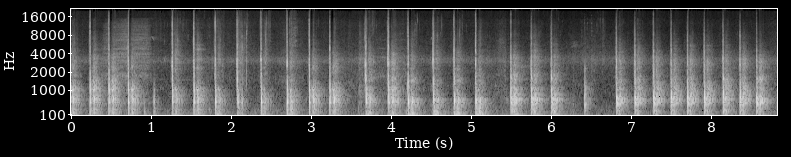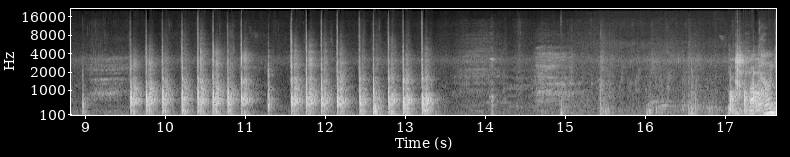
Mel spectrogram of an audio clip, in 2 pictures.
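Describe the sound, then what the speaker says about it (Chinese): Mutton is chopped into mince for a mutton soup, with rapid, loud, even knife strikes on a board coming in long runs broken by brief pauses. "把肉剁碎呀"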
